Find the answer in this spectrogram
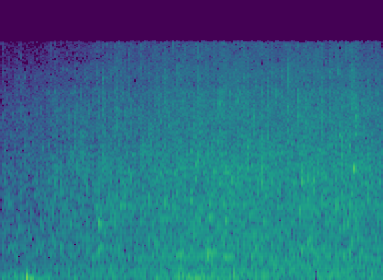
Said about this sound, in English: That's true, and the brook running through there. Oh, that, just hearing that sound,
